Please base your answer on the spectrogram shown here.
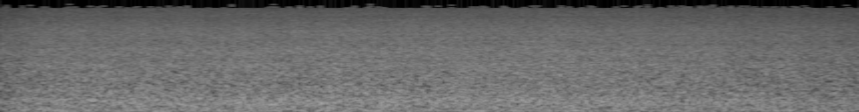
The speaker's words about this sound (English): That is the sound of a waterfall that cascades into the river down a tumble of granite boulders.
